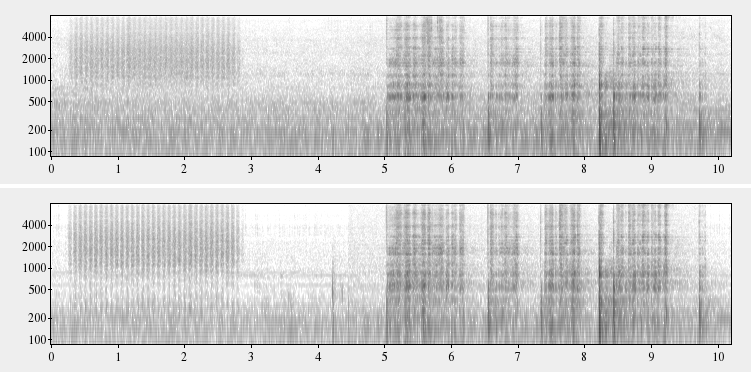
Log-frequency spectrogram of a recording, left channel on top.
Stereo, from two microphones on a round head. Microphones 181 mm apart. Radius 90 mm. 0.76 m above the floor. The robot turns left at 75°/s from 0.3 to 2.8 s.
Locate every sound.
4.5 s writing: 30° right (ahead or behind), 0.8 m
